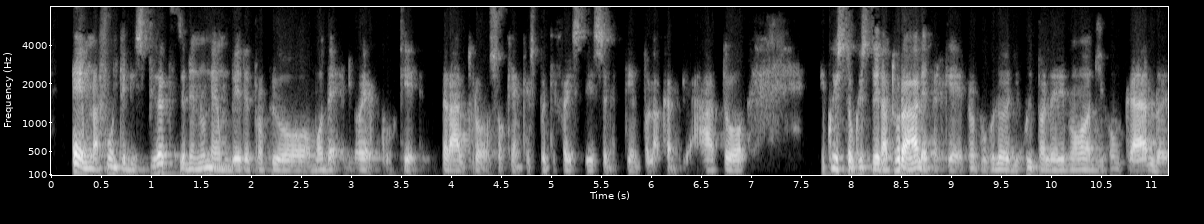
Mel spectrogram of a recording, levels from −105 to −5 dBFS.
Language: Italian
